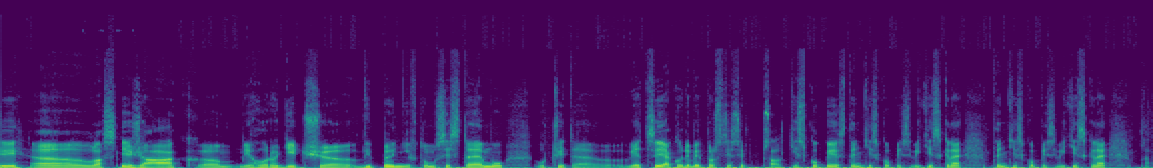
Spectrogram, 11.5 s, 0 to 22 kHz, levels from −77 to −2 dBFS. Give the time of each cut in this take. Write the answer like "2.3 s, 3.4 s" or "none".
9.9 s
